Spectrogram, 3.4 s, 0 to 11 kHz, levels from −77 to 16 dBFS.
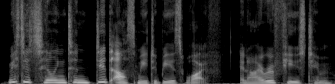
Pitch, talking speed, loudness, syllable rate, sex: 205 Hz, 235 wpm, -22 LUFS, 5.7 syllables/s, female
